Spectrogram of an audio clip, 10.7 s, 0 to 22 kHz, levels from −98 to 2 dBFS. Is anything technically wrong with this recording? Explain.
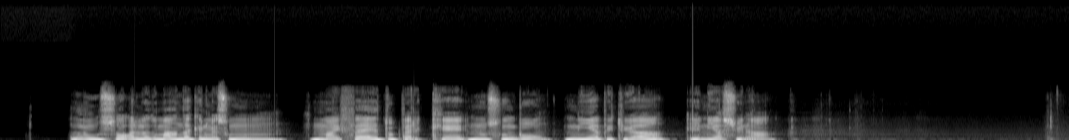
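Yes. Regular clicks occur in the speech every 1.39 s, from 1.34 to 9.71 s. These are clock drift buffer slips. The likely cause is two mismatched clocks, roughly 100 ppm apart, dropping or repeating a few samples at each slip.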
